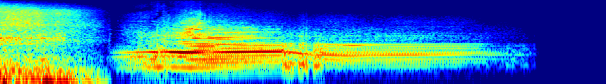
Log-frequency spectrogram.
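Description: A loud rushing noise cuts off about a second in. Then a car engine holds steady revs, its pitch dipping briefly near the three-second mark, and fades out to silence a little after five seconds.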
